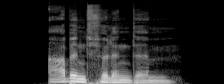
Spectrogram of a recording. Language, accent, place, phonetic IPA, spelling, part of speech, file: German, Germany, Berlin, [ˈaːbn̩tˌfʏləndəm], abendfüllendem, adjective, De-abendfüllendem.ogg
- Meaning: strong dative masculine/neuter singular of abendfüllend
